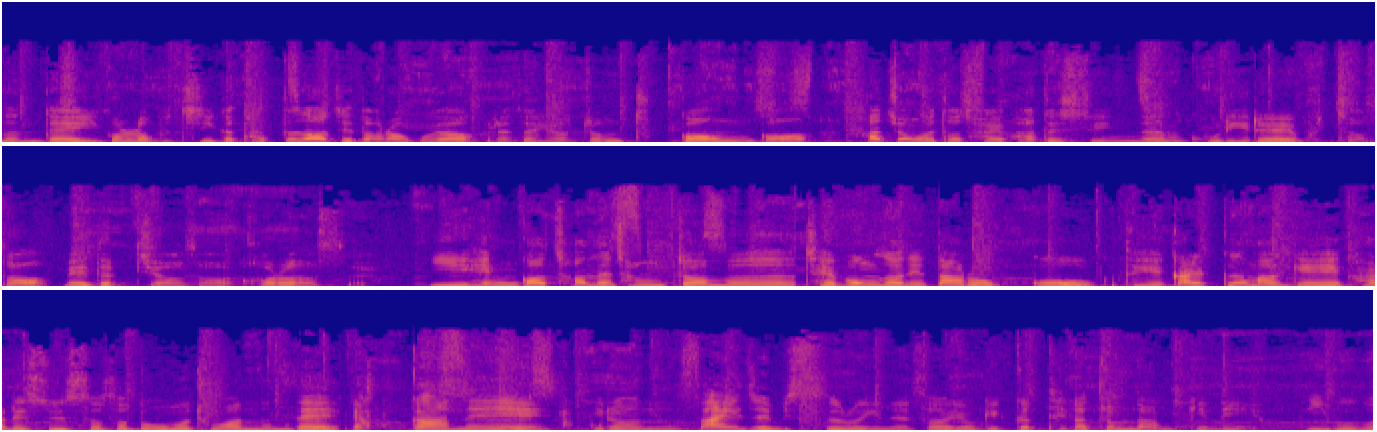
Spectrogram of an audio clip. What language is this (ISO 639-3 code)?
kor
